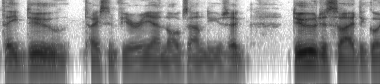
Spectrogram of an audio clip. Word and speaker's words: Oleksandr: So anyway, he goes, while we're discussing facts, it's Oleksandr, not Alexander Usyk, as so many in the media have mispronounced his name.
